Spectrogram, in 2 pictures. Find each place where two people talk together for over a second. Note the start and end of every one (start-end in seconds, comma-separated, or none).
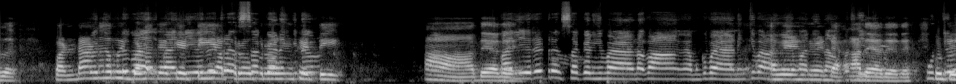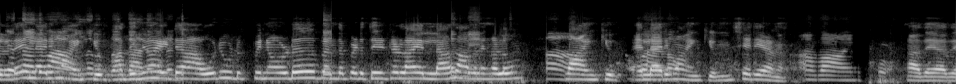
0.7-3.1, 9.7-11.4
